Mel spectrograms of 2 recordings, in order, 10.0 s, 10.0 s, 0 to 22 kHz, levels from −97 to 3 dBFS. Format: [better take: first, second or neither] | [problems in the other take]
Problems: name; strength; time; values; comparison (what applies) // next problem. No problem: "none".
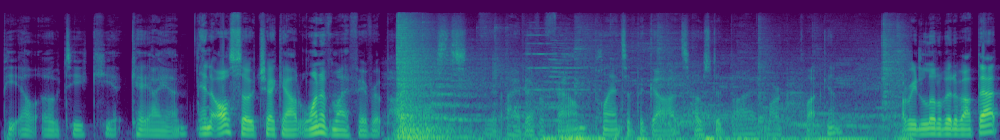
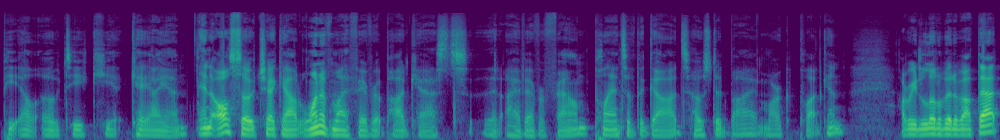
second | door banging; loud; from 4 to 9 s; peak 4 dB above the speech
